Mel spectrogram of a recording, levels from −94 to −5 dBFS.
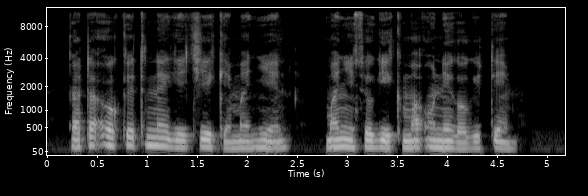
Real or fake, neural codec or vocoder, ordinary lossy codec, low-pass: fake; vocoder, 44.1 kHz, 128 mel bands every 256 samples, BigVGAN v2; none; 10.8 kHz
